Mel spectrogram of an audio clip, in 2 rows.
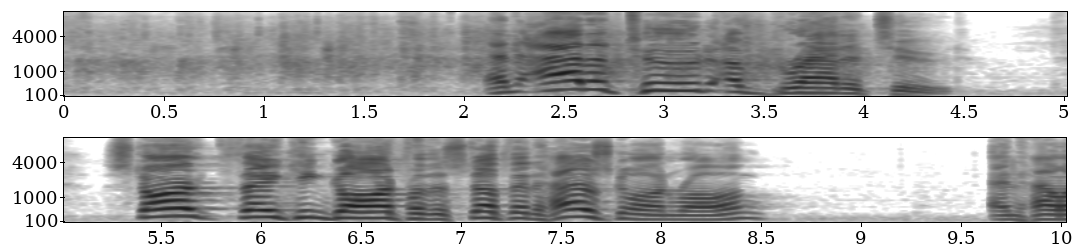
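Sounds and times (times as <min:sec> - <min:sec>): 
audience clapping in praise: 0:00.0 - 0:04.3
speech: 0:02.2 - 0:04.6, 0:05.3 - 0:08.6, 0:09.7 - 0:10.0.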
